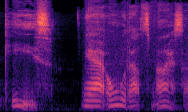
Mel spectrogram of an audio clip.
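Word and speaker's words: Caius: you would say this it's either K or Keys it's the Roman name meaning to Rejoice so it's spelled c a i u s and I guess it's up to you how you say it but I think in um in sort of classical terms you'd call it Keys yeah oh that's nice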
